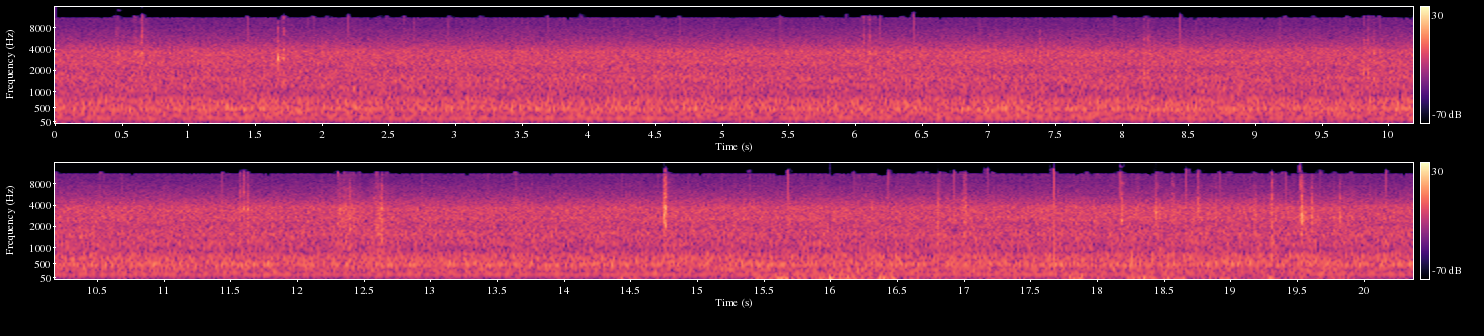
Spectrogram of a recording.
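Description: A steady mechanical hum at a constant pitch, with a few low thumps in the last few seconds.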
